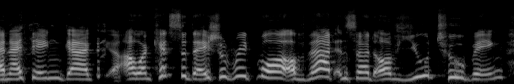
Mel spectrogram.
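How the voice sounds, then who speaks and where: Woman with lively intonation at a moderate pace, in a very clean recording with a silent background. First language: not English. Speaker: AI council member. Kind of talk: casual interview conversation.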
